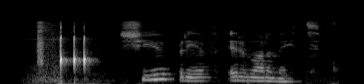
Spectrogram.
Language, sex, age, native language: Icelandic, female, 40-49, Icelandic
